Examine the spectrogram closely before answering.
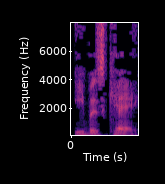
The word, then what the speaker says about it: Ñí Brásge: Nebraska's name is derived from transliteration of the archaic Oto words Nebraski, pronounced Ibazke, contemporary Oto Nebraj, or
